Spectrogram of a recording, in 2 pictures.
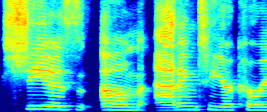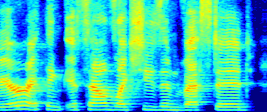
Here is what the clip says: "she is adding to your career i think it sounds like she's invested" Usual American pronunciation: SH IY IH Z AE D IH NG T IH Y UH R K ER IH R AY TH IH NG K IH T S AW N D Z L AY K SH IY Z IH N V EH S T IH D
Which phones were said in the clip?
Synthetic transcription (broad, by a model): SH IY IH Z AE D IH NG T IH Y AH R K ER IH R AY TH IH NG K IH T S AW N D Z L AY K SH IY Z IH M V EH S T IH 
